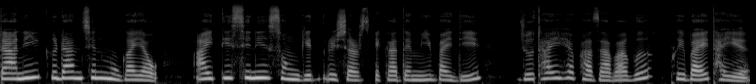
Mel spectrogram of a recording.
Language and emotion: Bodo, neutral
